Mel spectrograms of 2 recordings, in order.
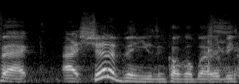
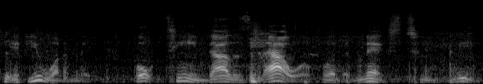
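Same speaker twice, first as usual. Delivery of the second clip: late night DJ voice; 7 semitones lower, 14 dB quieter than usual. Pretend. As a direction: purr it like a night DJ. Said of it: "I used my telephone like a talk".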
